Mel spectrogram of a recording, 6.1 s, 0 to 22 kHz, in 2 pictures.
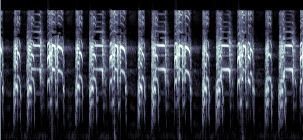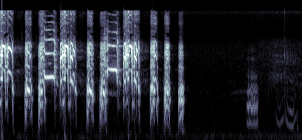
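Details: Male grey francolin (desi teetar) calling: loud, harsh squawking notes repeated rapidly at about 95 per minute in a steady burst of nearly five seconds. Silence follows, with one faint short sound.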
